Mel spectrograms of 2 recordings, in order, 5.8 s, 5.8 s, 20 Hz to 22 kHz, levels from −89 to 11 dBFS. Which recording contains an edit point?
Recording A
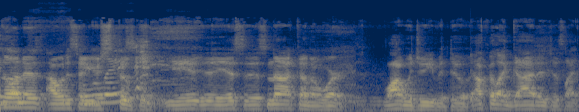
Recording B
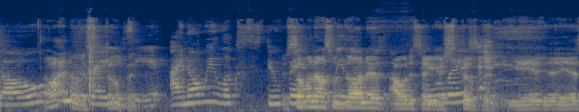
A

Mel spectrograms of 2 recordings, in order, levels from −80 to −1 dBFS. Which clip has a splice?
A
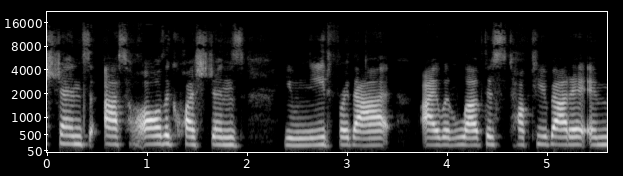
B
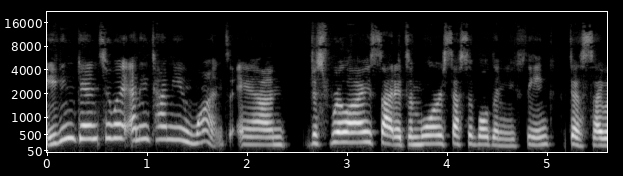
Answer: A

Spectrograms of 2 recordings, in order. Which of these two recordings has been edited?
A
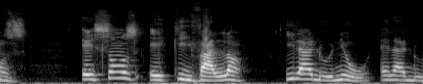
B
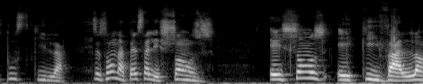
B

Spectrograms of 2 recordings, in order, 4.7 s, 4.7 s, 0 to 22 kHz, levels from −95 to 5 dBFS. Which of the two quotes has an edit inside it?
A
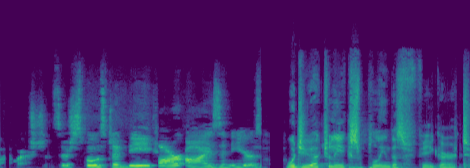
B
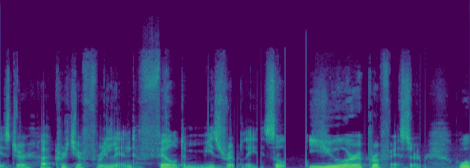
A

